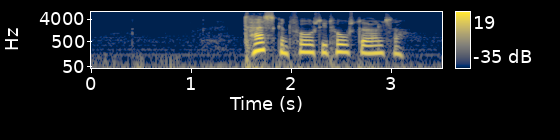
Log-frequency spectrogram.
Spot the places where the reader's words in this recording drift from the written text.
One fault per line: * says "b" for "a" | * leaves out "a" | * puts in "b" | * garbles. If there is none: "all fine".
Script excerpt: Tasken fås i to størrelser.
all fine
